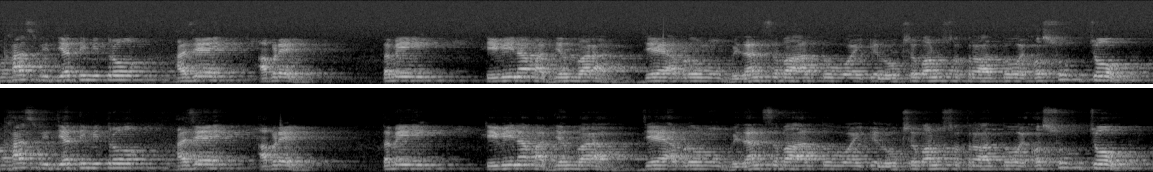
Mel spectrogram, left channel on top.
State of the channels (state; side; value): noise; left; hiss, 14 dB below the sound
